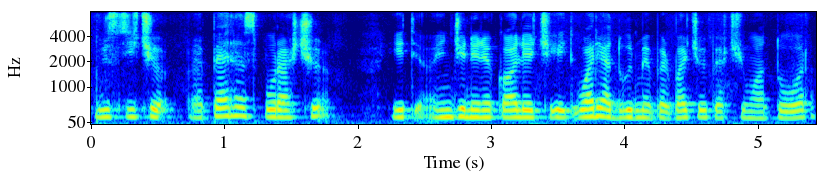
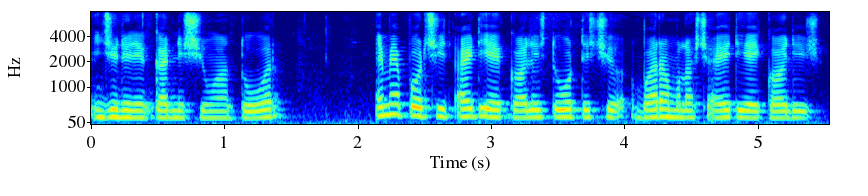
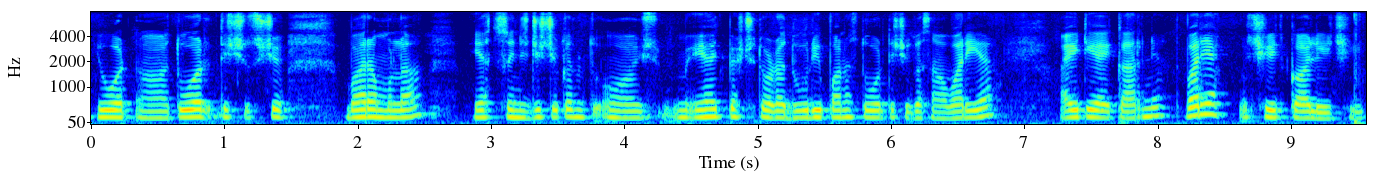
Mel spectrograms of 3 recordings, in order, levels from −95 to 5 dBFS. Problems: none marked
